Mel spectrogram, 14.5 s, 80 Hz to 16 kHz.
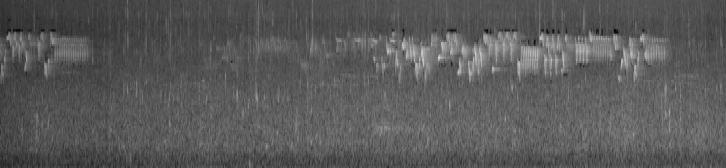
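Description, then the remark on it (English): Rainforest ambience on Chichagof Island, 65 miles northwest of Juneau in the Tongass National Forest, dominated by a steady, close rush of flowing stream water, with small birds chirping and twittering overhead throughout; the water swells slightly louder midway. No voices. “This is a little rainforest. This is a Chichagof Island, 65 miles northwest of Juneau in the Tongass National Forest.”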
